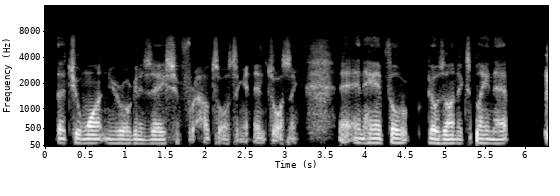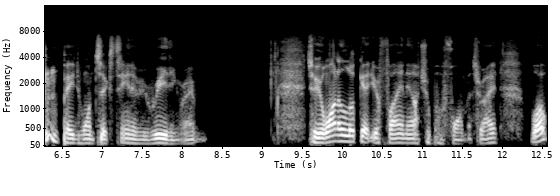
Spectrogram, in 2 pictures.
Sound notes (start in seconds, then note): 6.2 cough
